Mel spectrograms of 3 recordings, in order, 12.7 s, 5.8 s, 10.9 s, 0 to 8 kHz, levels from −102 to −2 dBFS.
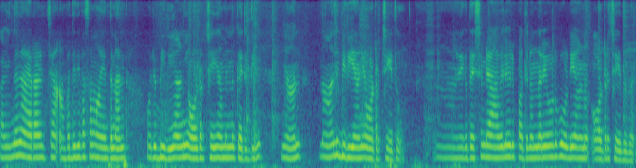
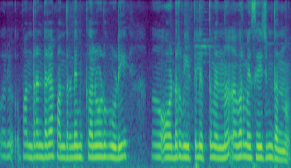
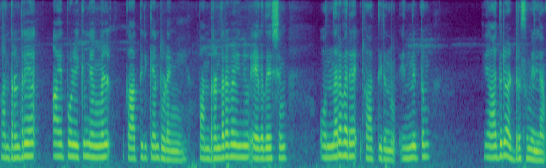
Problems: none marked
